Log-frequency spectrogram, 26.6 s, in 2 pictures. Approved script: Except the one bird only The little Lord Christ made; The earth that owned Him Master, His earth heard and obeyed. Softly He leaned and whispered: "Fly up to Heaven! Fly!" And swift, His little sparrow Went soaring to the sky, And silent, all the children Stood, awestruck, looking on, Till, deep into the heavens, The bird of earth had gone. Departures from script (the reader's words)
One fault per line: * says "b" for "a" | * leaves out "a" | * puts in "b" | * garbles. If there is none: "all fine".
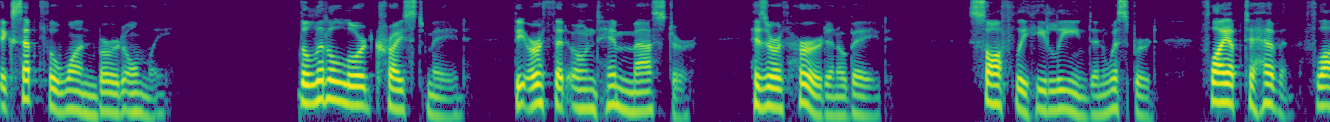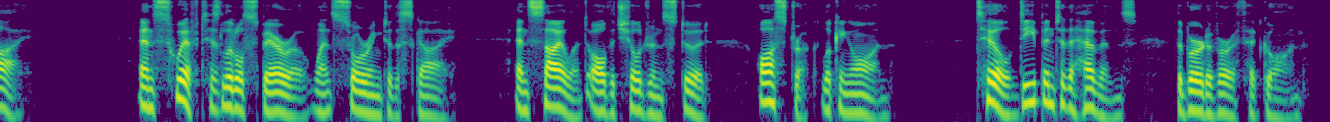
all fine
